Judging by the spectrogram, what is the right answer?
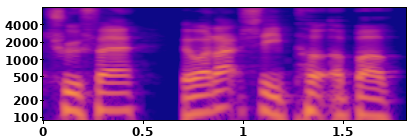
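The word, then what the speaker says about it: Truffert: Like I said, Truf Fair, who I'd actually put above both of these. I think that's how you pronounce it. Truffer, it's spelled, but he's French. So, I'm giving it a French pronunciation.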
